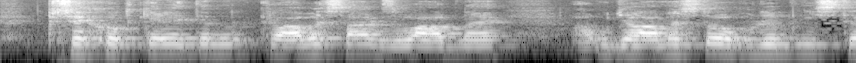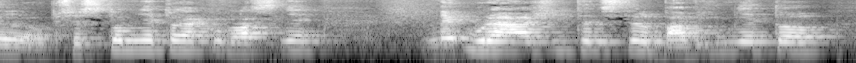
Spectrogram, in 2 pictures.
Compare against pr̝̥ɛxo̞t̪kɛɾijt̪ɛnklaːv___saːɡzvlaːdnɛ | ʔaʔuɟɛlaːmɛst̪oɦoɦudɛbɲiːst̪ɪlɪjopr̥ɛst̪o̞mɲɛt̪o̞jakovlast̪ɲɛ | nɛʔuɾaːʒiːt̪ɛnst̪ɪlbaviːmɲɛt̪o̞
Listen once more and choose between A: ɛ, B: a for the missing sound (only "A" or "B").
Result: A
